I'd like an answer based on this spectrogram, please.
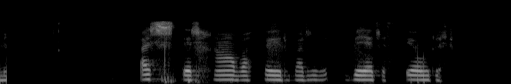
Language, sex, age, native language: Icelandic, female, 9, Icelandic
